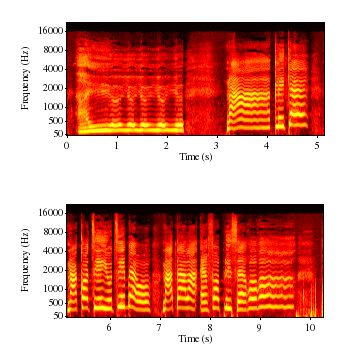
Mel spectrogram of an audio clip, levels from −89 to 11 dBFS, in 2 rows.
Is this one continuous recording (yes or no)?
yes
